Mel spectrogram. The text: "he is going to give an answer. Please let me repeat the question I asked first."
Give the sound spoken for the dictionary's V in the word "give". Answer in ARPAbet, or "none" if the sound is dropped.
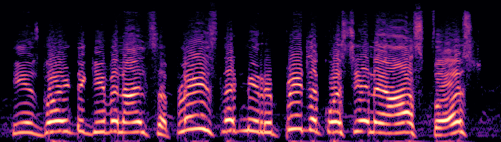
V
